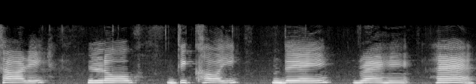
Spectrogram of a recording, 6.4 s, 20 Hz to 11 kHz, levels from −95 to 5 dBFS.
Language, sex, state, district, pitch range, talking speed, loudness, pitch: Hindi, female, Punjab, Fazilka, 240-260 Hz, 55 wpm, -13 LUFS, 250 Hz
